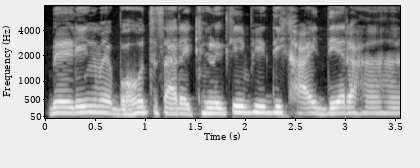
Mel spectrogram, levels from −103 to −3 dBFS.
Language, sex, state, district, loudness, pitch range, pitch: Hindi, male, Jharkhand, Palamu, -14 LUFS, 140-155 Hz, 145 Hz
